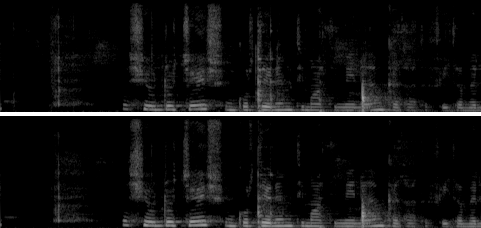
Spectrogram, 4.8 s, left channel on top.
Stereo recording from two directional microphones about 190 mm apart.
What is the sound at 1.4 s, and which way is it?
A woman's voice, 10° right (ahead or behind).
